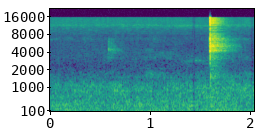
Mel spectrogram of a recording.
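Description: Low room tone broken by a single short, sharp click about one and a half seconds in.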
